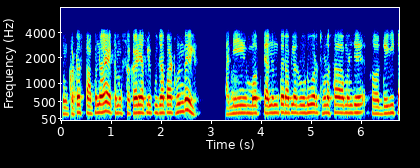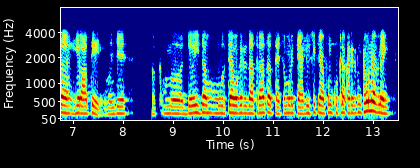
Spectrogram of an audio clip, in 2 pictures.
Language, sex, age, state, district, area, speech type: Marathi, male, 30-45, Maharashtra, Amravati, rural, conversation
